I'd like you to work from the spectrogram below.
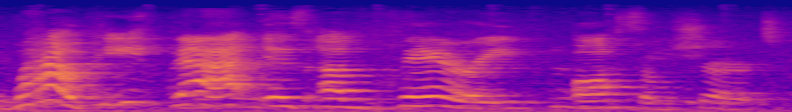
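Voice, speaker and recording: Woman librarian, very high voice, slow delivery, echoey hall, kids chattering. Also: a crowd in the background. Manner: animated, talking to kids, counting aloud. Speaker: children's librarian. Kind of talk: live puppet show for children. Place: large library room with children. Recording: echoey room from some distance, kids around.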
